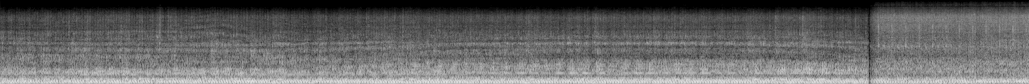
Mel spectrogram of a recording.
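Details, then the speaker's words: 2004 Dodge Ram SRT-10 with owner-built turbo kit, first start after sitting five months: after initially running lean and misfiring, settles to a deep, loud, steady idle with even low rumble and no misses or knocks. "we're going to let her idle for a little bit see if she clears herself out again it's been sitting for 5 months so sounds like it's running"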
